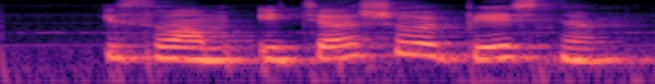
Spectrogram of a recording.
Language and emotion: Russian, neutral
